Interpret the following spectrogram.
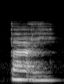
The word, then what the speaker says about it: Paris: Какое правило чтения мы здесь, кроме того, что в слове «Paris» «s» на конце слова произноситься не будет, здесь еще есть правило чтения, как буква сочетания «ü» дает нам звук «э».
